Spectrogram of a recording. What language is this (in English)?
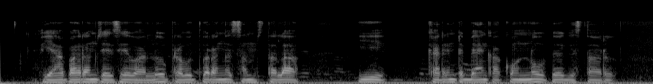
Telugu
